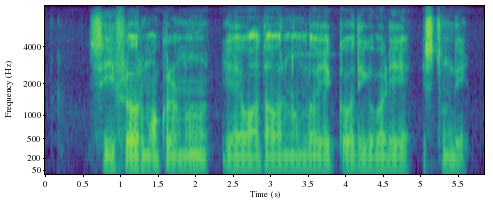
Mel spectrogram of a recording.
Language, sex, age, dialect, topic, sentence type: Telugu, male, 18-24, Utterandhra, agriculture, question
